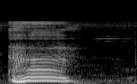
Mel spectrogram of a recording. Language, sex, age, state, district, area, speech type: Urdu, male, 18-30, Uttar Pradesh, Ghaziabad, rural, read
